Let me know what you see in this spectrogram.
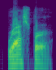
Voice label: "rasper", American

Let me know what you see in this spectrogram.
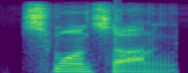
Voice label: "swansong", American

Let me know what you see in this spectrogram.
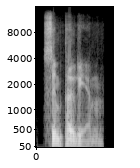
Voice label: "sympodium", British

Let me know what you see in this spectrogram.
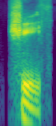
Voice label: "sheath", American

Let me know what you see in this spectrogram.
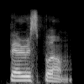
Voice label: "perisperm", Indian; Dictionary

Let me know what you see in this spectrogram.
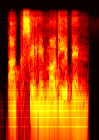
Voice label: "Oxyhaemoglobin", Indian

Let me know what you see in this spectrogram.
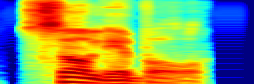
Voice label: "soluble", British

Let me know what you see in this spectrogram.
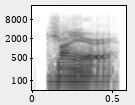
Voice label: "gyre", American

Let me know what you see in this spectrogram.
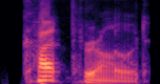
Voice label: "cutthroat", American

